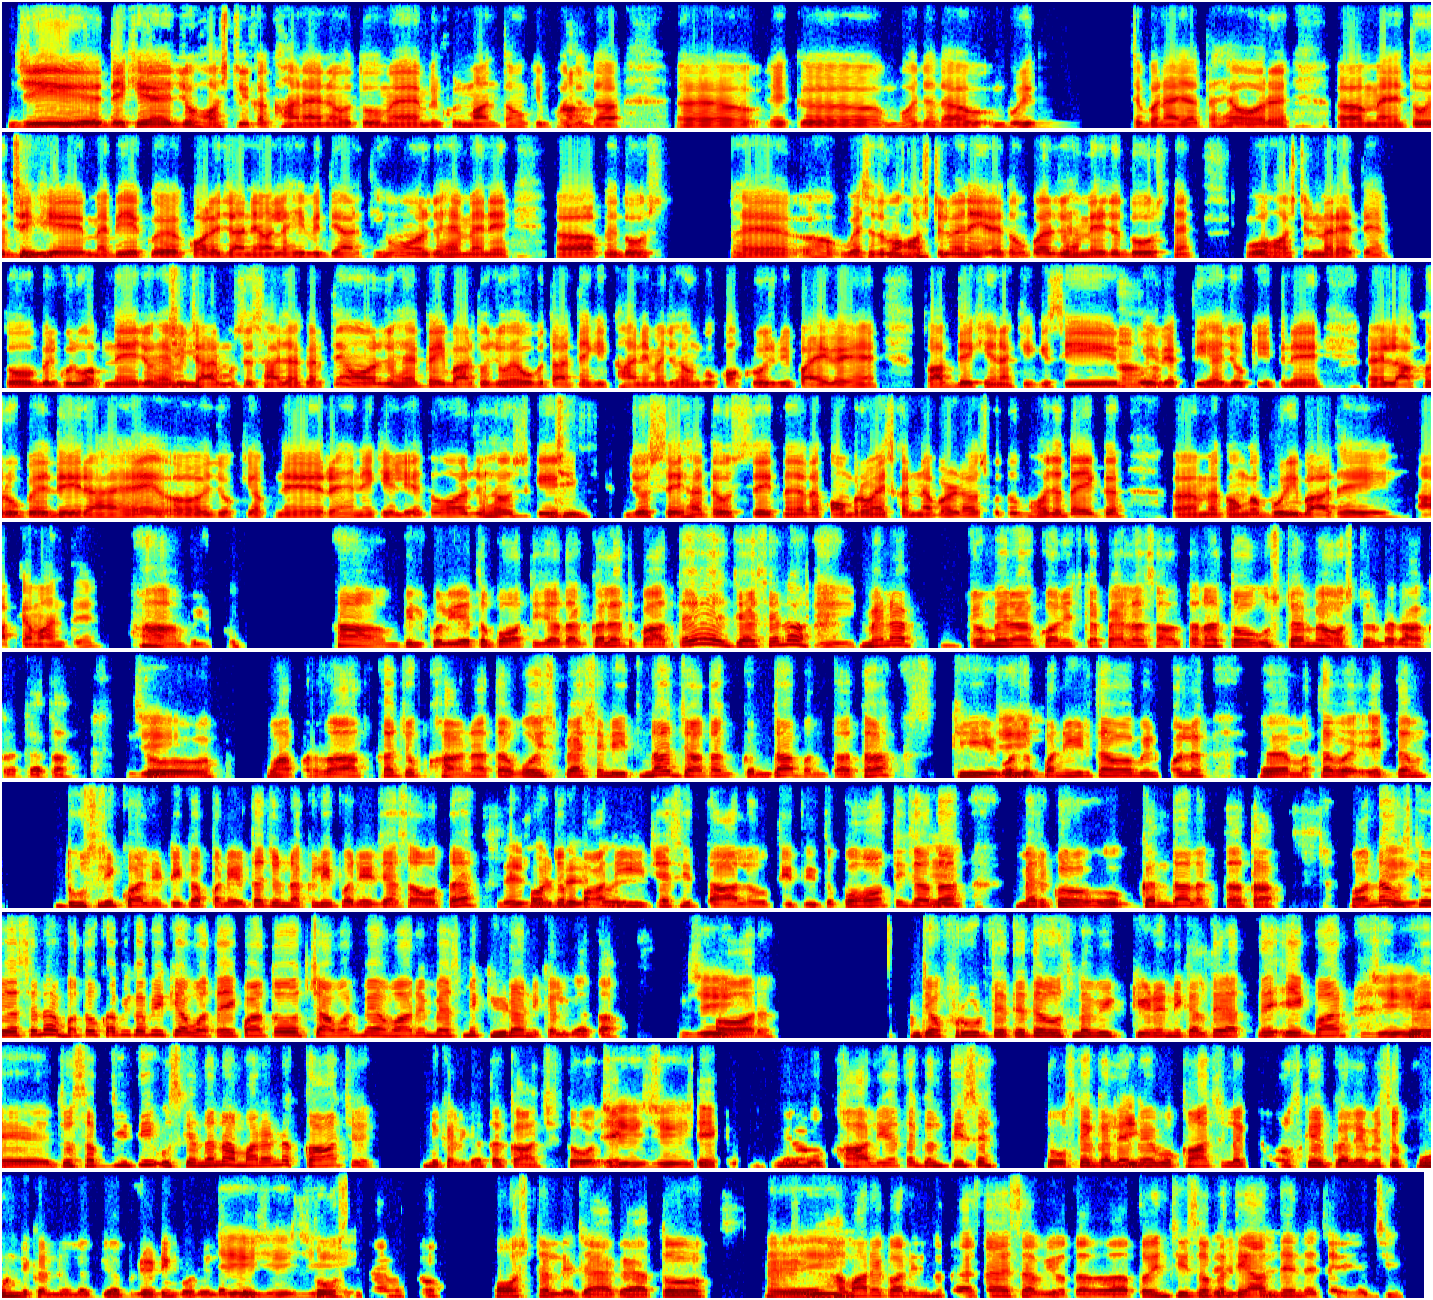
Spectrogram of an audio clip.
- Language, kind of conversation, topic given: Hindi, unstructured, आपका पसंदीदा खाना कौन सा है और क्यों?
- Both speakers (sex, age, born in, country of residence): female, 25-29, India, India; male, 20-24, India, India
- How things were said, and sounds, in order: in English: "हॉस्टल"; in English: "हॉस्टल"; tapping; in English: "हॉस्टल"; in English: "कॉन्प्रोमाइज़"; in English: "टाइम"; in English: "हॉस्टल"; in English: "स्पेशली"; in English: "क्वालिटी"; in English: "फ्रूट"; in English: "ब्लीडिंग"; in English: "टाइम"; in English: "हॉस्टल"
